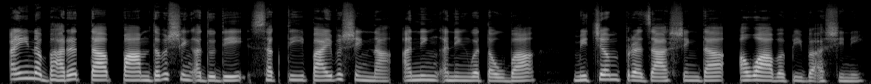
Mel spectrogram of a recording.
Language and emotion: Manipuri, neutral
